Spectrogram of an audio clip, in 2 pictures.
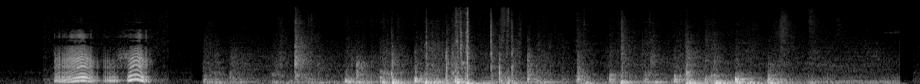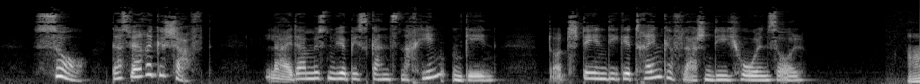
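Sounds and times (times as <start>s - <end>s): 
speech: 0.6s - 1.6s, 9.8s - 11.3s, 11.9s - 17.4s
footsteps descending steep stairs: 2.0s - 9.0s.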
